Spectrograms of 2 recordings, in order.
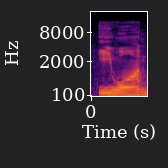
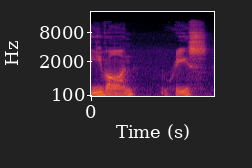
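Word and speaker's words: Iwan Ries: store into the show one of them is yvonne reese which a lot of folks say ewon but the wubble u is pronounced as a v he was a german immigrant so it's ivonne reese and you know what i'm a word guy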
